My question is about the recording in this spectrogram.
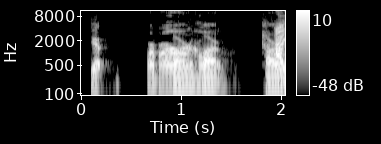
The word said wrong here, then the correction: Barbaracle: Well, it's barbaracle. Like a barbarian. – Yeah, but a barnacle.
